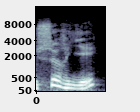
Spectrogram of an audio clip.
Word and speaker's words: seriez: Vous seriez. So here when you've got this EZ at the end, then you get the sound E.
